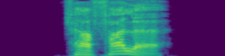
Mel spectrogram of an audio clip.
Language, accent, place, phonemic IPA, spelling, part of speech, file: German, Germany, Berlin, /fɛɐ̯ˈfalə/, Verfalle, noun, De-Verfalle.ogg
- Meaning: dative of Verfall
